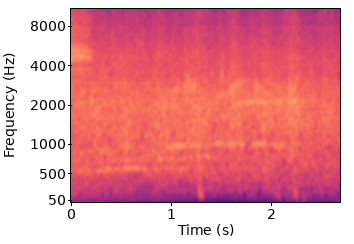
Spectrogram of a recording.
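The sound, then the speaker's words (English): An audience claps for the love of Jesus in a steady, dense wash of applause that stays loud and even throughout, with many hands blending into continuous noise and no voices rising above it. “Clap for the love of Jesus.”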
